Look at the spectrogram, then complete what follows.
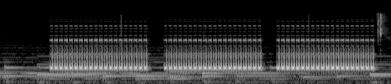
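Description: A telephone rings in three long bursts of rapid, buzzing trills with short gaps between, as an outgoing call is placed to a home phone, loud, with faint voices murmuring underneath.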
